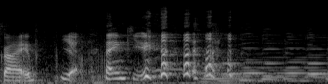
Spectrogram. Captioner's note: laughing; dramatic music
